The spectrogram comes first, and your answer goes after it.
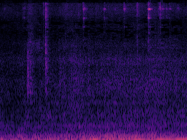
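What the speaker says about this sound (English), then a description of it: "This little car is coming back to life." A Renault Dauphine converted to electric power runs with a low, steady rumble and faint hum, close by and fairly quiet, with no voices.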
